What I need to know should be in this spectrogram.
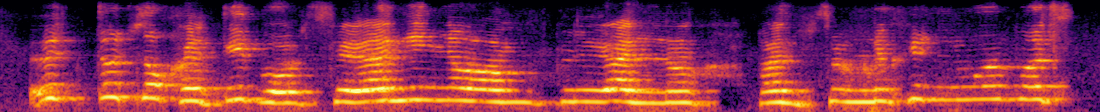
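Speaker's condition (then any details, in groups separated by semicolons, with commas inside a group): Cerebral palsy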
